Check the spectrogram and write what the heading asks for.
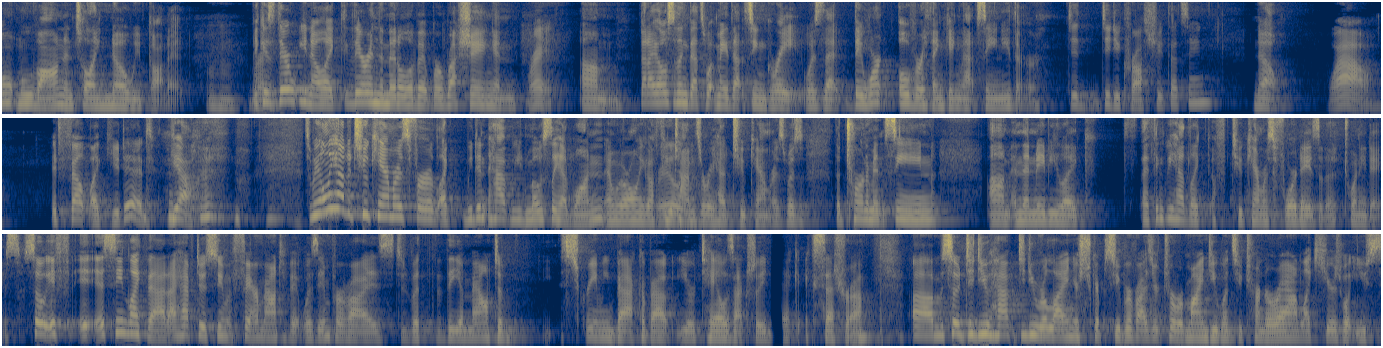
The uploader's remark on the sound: in a spoiler-filled Q&A at the DGA theater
